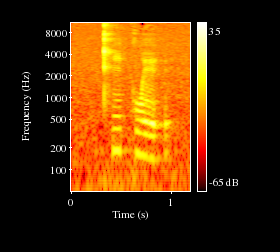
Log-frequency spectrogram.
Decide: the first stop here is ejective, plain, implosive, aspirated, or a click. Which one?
aspirated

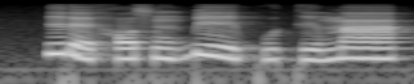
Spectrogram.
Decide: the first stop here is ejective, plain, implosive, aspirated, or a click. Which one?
implosive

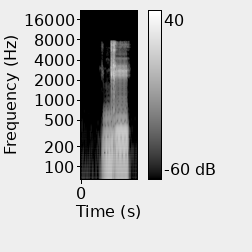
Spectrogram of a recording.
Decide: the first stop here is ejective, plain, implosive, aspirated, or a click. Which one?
plain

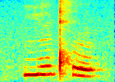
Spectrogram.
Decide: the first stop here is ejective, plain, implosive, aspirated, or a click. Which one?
click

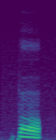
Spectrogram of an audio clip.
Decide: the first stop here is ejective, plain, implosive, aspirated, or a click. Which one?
plain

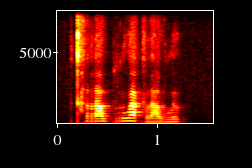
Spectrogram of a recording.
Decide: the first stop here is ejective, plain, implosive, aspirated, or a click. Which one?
aspirated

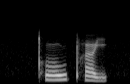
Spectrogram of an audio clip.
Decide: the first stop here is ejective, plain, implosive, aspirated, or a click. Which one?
aspirated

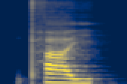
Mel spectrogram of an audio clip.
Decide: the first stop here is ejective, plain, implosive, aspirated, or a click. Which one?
aspirated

